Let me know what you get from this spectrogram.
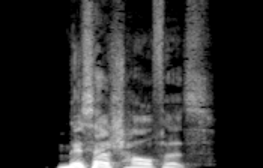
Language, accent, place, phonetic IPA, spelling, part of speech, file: German, Germany, Berlin, [ˈmɛsɐˌʃaʁfəs], messerscharfes, adjective, De-messerscharfes.ogg
- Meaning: strong/mixed nominative/accusative neuter singular of messerscharf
